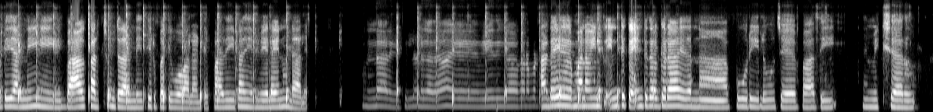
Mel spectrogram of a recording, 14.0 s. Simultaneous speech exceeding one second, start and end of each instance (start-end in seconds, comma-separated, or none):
none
